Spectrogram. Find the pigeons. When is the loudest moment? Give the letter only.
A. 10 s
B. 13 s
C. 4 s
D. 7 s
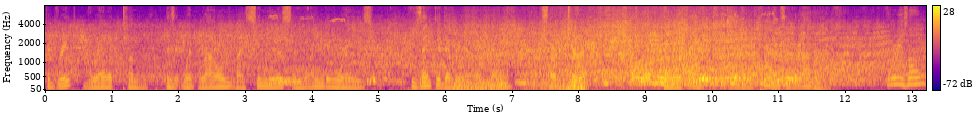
A.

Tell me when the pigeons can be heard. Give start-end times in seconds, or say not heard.
3.2-11.3.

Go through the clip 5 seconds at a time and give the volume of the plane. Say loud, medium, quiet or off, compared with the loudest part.
medium, loud, loud.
